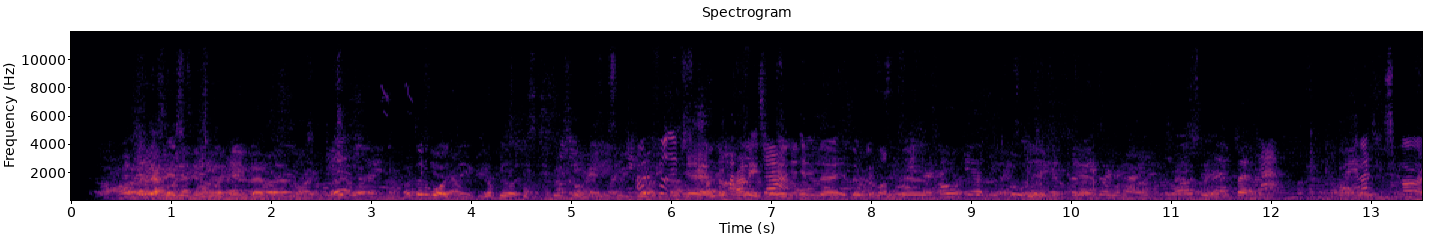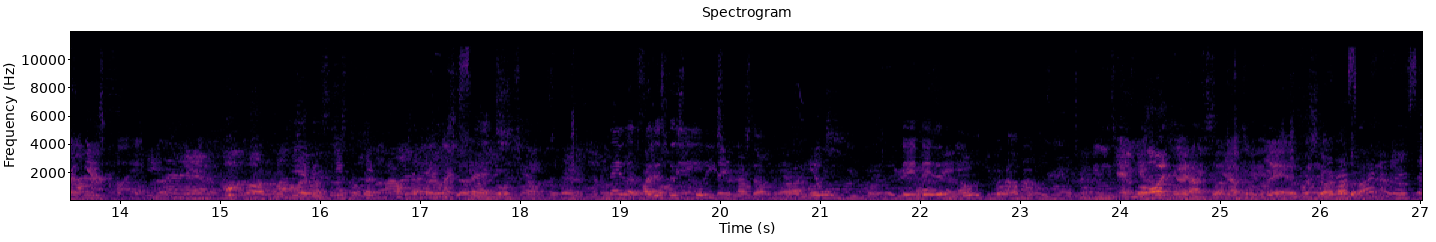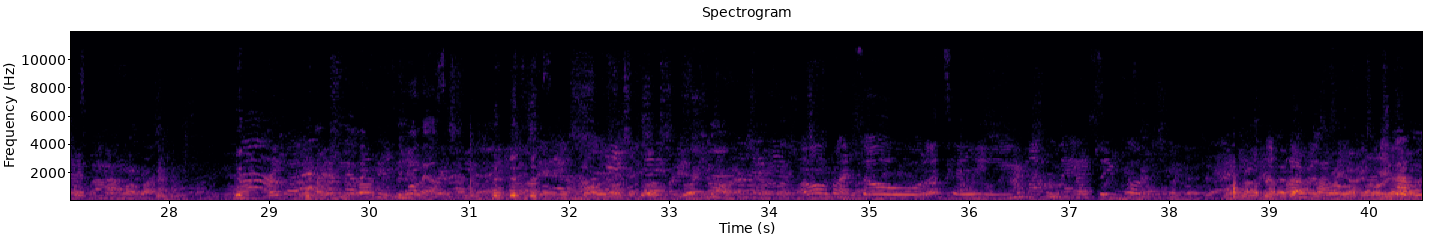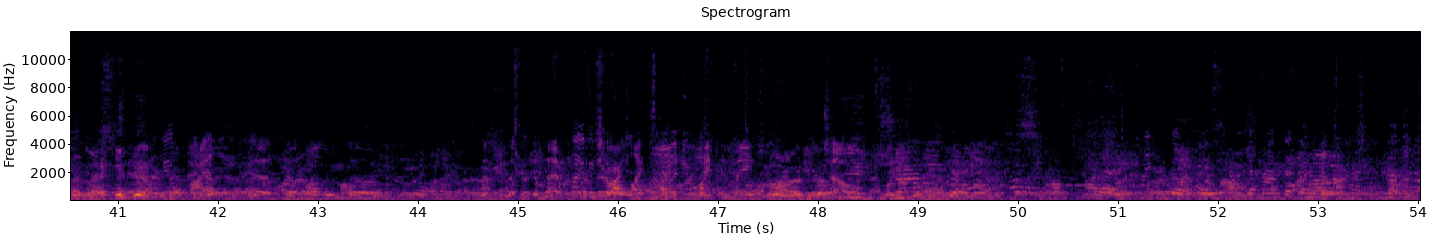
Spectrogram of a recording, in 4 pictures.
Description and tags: Recording of a beer garden full of punters.
Equipment used: Zoom H4
Location: The Empress, Cambridge, UK
Date: 05/06/15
